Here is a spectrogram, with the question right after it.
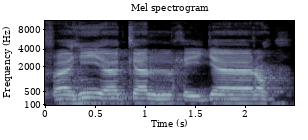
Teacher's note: ini kita bacanya sebagai huruf ha karena kita berhenti.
